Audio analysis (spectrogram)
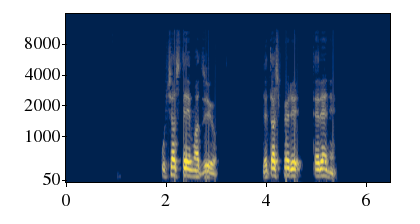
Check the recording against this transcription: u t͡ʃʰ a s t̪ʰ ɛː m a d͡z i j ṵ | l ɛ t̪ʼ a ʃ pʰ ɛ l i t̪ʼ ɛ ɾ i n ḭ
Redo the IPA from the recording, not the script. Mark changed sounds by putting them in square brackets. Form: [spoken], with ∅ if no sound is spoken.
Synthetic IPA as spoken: u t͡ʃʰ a s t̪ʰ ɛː m a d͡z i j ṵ | l ɛ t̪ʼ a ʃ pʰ ɛ [ɾ] i t̪ʼ ɛ ɾ [ɛ] n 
